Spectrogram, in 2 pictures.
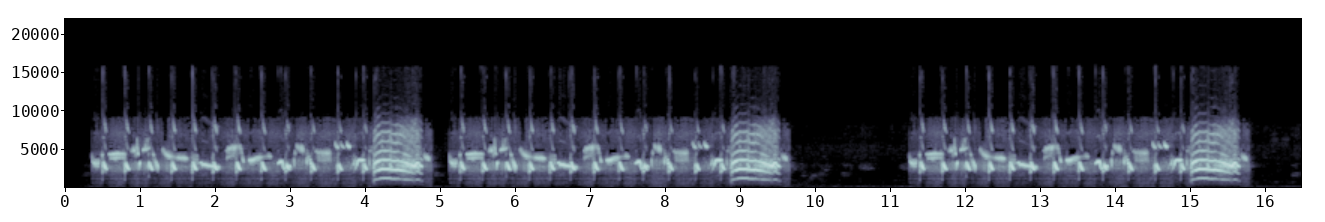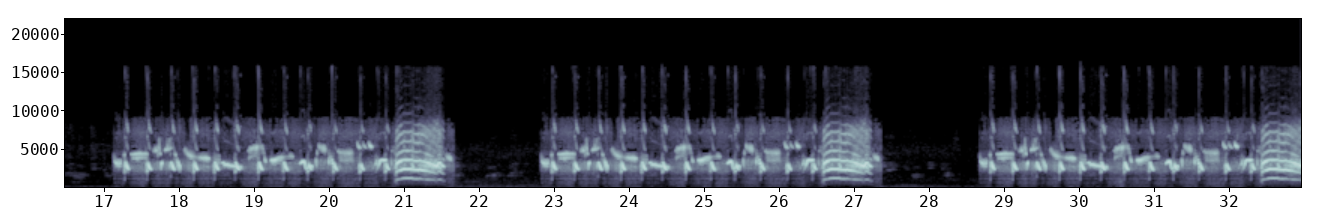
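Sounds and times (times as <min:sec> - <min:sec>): bird chirping in fast runs: 0:00.3 - 0:08.9, 0:11.3 - 0:15.0, 0:17.2 - 0:20.9, 0:22.8 - 0:26.6, 0:28.7 - 0:32.9.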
